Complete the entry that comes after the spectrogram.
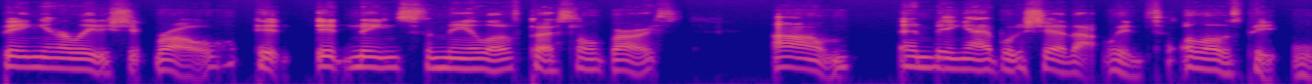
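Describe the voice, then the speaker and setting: A woman with an Australian accent speaks with a very deep, low pitch, vocal fry and ordinary pitch variation at a fairly quick pace. The recording is very clean with a silent background, and the sound is dry and close with no echo. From Australia, Central West New South Wales. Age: 20s. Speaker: co-CEO of a mentoring nonprofit. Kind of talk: podcast interview.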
